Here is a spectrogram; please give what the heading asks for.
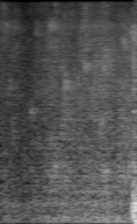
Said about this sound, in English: this is bathroom water from the bathroom sink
